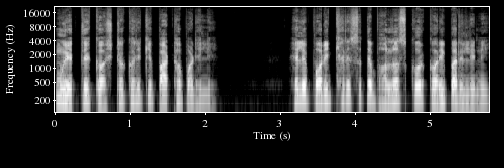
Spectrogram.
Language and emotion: Odia, sad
